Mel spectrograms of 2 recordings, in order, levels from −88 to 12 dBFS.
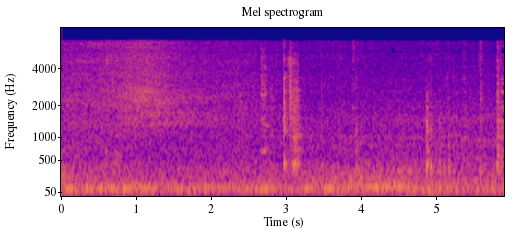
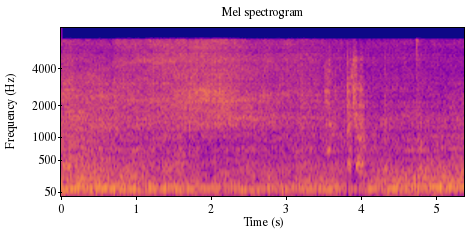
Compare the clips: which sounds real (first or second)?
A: first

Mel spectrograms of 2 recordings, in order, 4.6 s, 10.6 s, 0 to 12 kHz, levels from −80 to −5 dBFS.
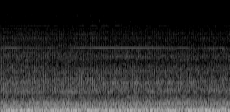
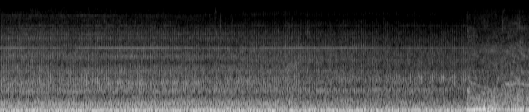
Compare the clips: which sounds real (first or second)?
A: first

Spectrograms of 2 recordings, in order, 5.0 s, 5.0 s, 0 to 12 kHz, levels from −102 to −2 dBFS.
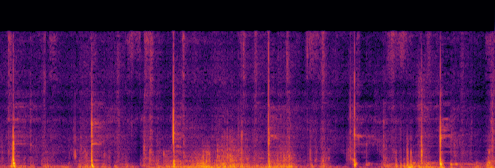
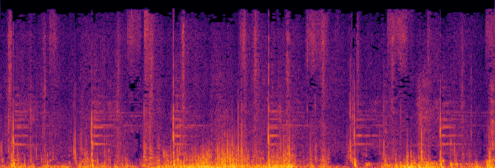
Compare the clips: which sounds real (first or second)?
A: second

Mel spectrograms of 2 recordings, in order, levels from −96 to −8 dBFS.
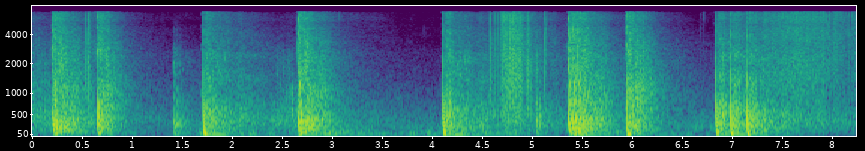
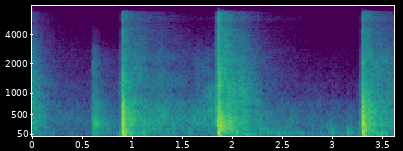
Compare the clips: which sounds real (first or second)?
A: first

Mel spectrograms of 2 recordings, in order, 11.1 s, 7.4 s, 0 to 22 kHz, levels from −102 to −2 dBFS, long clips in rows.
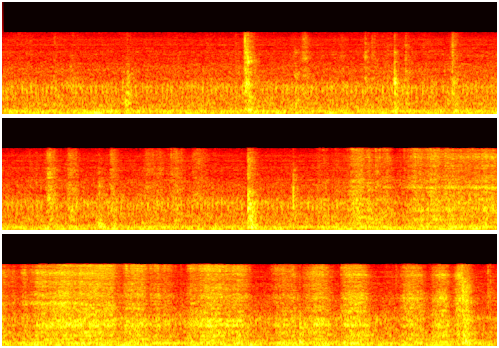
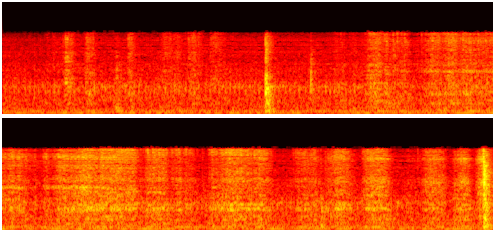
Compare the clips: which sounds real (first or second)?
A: second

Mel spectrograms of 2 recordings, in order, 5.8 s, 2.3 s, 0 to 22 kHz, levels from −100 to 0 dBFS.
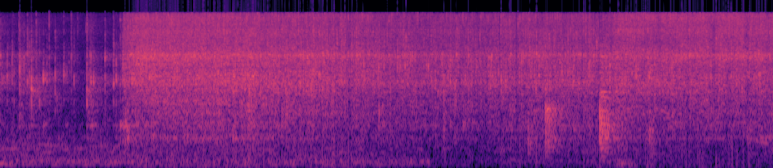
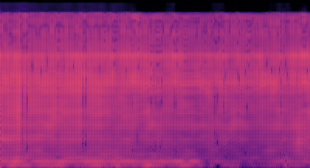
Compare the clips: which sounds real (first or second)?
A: first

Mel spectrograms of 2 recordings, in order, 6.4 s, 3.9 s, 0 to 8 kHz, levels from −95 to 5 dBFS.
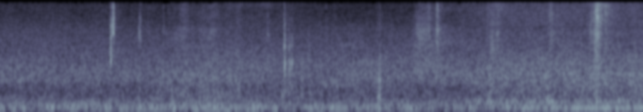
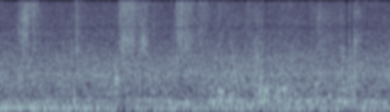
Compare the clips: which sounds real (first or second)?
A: first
